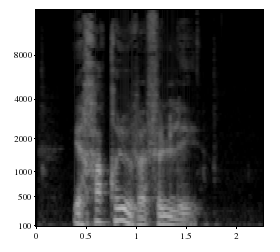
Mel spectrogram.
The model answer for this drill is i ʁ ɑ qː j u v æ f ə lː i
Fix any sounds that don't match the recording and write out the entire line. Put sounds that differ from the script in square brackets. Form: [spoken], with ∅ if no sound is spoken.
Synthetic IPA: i [χ] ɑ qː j u v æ f ə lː i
